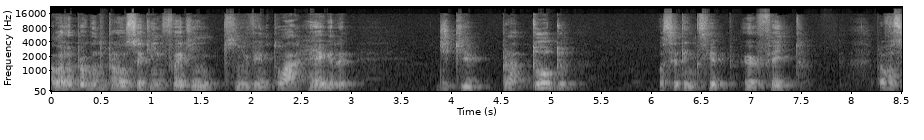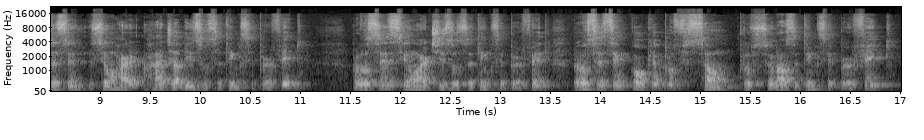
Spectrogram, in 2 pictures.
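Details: Male who stutters since childhood, treated by a speech therapist and a psychologist: stuttering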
